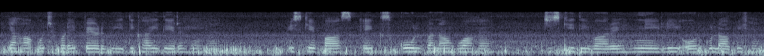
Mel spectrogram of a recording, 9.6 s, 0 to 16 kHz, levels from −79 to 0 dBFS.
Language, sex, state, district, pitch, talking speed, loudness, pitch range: Hindi, female, Haryana, Jhajjar, 195 Hz, 140 wpm, -20 LUFS, 185-195 Hz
